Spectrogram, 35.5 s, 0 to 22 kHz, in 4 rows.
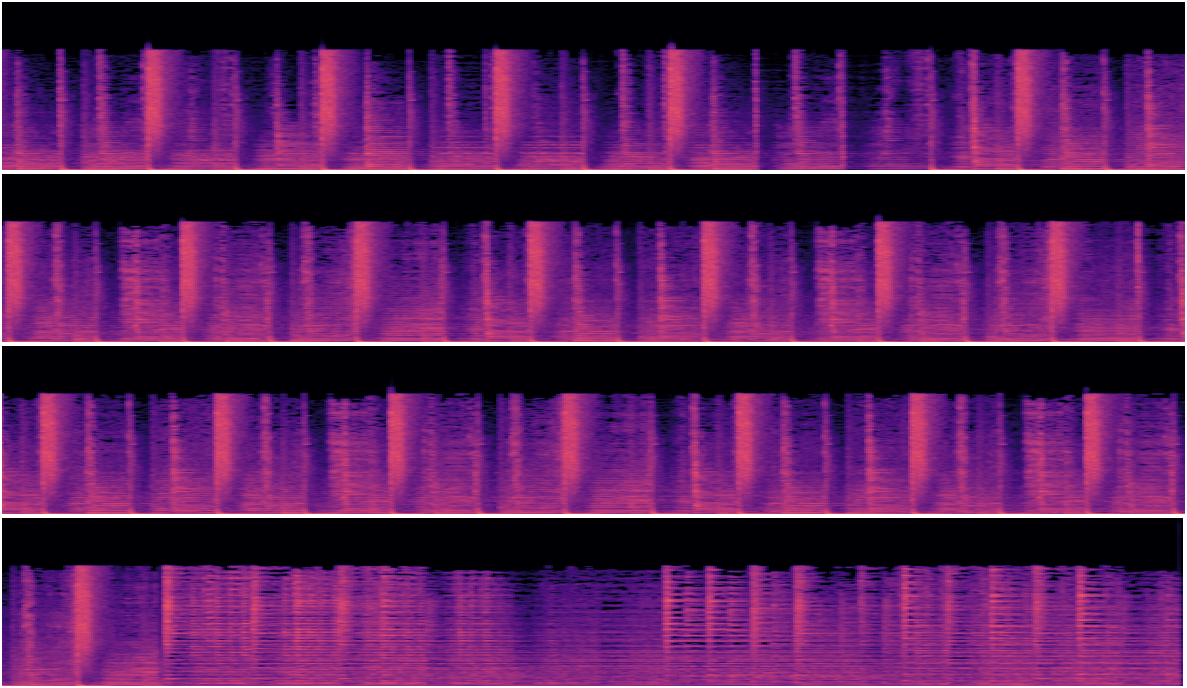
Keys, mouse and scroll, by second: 5.2 alt+e, 5.6 m, 6.2 Return, 7.3 click, 10.4 right click, 11.6 click, 14.3 click, 16.1-16.9 typing, 18.1-19.7 typing, 21.2-28.9 drag, 29.8-30.3 typing, 30.7 click, 35.1 shift+click.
